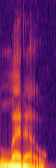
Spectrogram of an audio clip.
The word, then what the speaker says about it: Leto: So I did some research myself, and I found that when he won Best Supporting Actor for Dallas Buyers Club, they pronounced his name Jared Leto on there.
